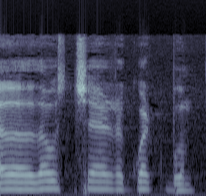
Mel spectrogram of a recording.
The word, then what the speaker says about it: Deutscher Werkbund: Bueno, y hay dos etapas importantes, el Art and Craft como antecedente y aquí no sé alemán, pero creo que se pronuncia Deutscher Werkbund.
